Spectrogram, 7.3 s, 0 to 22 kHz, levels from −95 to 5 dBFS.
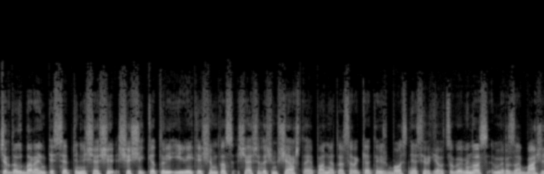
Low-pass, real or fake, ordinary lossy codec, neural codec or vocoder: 14.4 kHz; fake; MP3, 64 kbps; codec, 32 kHz, 1.9 kbps, SNAC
